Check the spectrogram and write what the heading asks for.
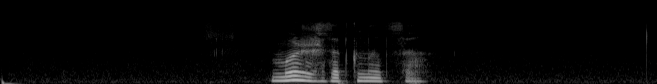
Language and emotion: Russian, angry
